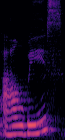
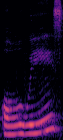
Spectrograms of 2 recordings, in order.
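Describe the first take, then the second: First: The first vowel sounds like a short 'a'. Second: The first vowel sounds like 'all'. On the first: The speaker calls it wrong. "not always" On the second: The speaker calls it right. "but we say all, always"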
